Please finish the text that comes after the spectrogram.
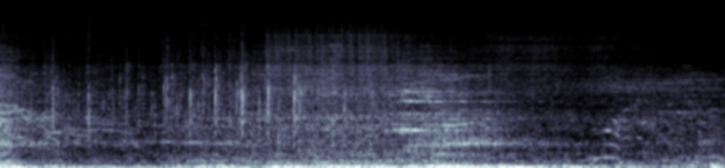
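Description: Fans at a premiere screening of Avengers: Endgame roar and cheer continuously, with bursts of clapping and shouting woven through a steady wall of excited noise that stays loud throughout.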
